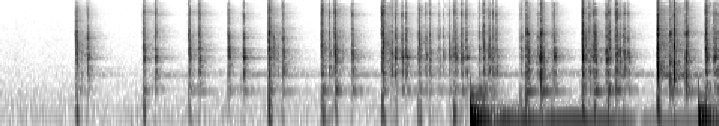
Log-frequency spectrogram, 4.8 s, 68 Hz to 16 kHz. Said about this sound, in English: So I have today the Keychron K6, which is a mechanical keyboard in front of me. Let's hear it. Let's hear it. Put the mic down to it.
